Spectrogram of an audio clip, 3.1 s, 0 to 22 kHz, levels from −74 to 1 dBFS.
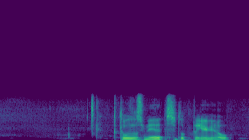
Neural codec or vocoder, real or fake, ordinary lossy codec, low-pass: codec, 16 kHz, 1 kbps, X-Codec, HuBERT features, trained on balanced general audio; fake; none; 7.2 kHz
